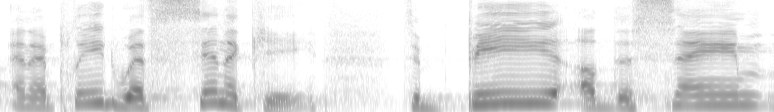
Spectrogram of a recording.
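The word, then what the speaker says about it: Syntyche: and I'm might get it right Yoda and sinaki that's how it's pronounced I plead with you I plead with where was I I plead with Yoda and I plead with sinaki to be of the same mind in the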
